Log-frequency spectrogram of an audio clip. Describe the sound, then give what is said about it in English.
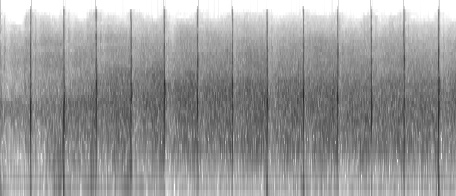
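An audience applauds, with sharp, steady claps about four per second standing out above a dense wash of scattered clapping. No one speaks. “You can clap.”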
